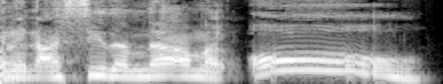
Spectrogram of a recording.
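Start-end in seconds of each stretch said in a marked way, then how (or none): 1.2-2.1 high pitched sudden realization; surprised oh. Retold or imitated. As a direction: jump up in pitch at the discovery. Realizing friend was right.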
